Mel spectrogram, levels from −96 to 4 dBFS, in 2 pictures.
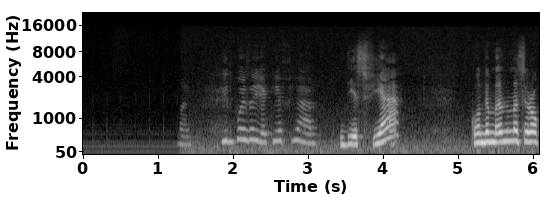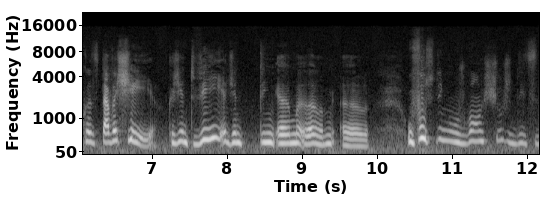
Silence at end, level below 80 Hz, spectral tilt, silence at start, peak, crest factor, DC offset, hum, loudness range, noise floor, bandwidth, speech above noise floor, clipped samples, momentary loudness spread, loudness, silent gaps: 0 s; -52 dBFS; -7.5 dB/octave; 1.3 s; -6 dBFS; 16 dB; under 0.1%; none; 11 LU; -63 dBFS; 9.8 kHz; 42 dB; under 0.1%; 16 LU; -22 LUFS; none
